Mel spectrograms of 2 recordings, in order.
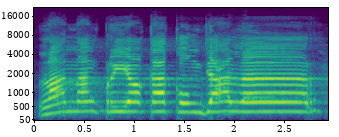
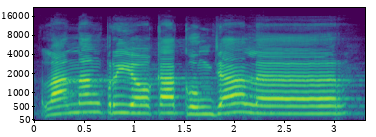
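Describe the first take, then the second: First: It is called at a very high pitch. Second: It is called at a raised pitch.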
